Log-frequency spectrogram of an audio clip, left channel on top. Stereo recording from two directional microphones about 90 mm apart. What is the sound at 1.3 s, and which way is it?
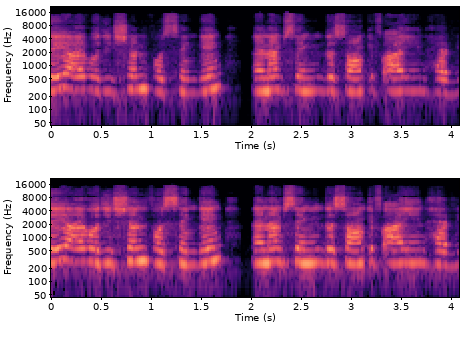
Speech, 50° right (ahead or behind).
